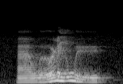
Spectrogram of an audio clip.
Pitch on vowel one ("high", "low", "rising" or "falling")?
low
